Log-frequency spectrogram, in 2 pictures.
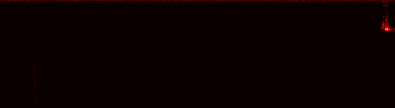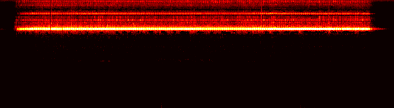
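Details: Captive-bred bell crickets in Hokkaido, Japan, where none live wild, watched indoors by cats: quiet room for six seconds, then a loud, steady, high ringing trill with fine rapid pulsing starts abruptly and runs about five seconds before stopping.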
